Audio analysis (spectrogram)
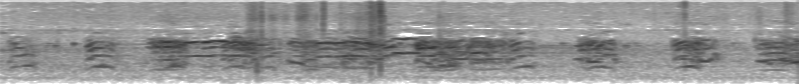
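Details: Beagles, red-blue tick and lemon-white, on hare practice in Crete; several overlapping high yelping bays in bursts, a dense pack chorus with short gaps.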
